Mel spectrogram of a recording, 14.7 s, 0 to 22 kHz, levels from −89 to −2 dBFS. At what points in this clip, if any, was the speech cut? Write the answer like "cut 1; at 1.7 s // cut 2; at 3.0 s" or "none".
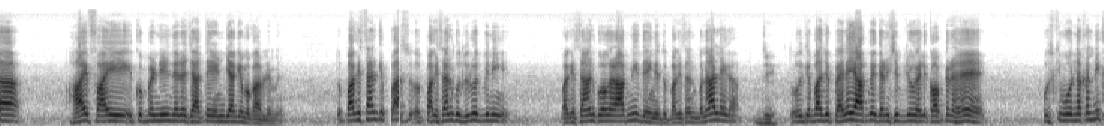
none

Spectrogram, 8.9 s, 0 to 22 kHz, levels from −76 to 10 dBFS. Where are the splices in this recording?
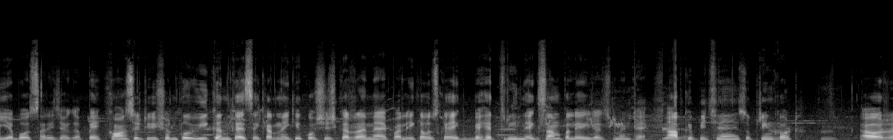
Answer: cut 1; at 1.0 s // cut 2; at 6.5 s

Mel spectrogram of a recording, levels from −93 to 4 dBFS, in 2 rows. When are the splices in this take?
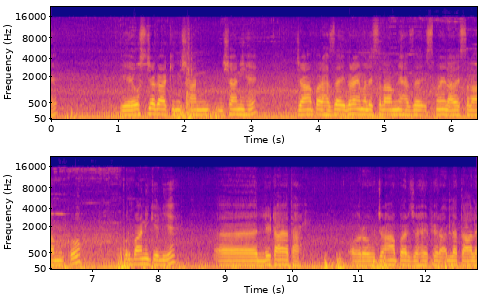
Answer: none

